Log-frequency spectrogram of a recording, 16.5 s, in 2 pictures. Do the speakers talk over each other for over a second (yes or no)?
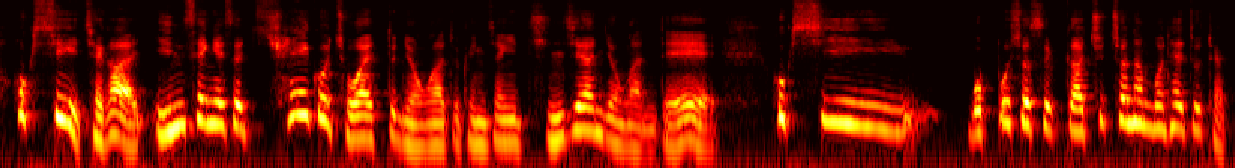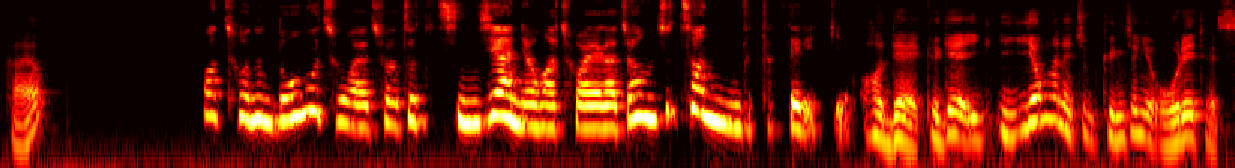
no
